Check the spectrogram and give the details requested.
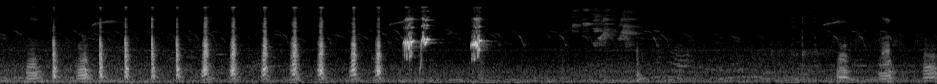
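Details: Javan myna song used to lure and train other mynas: crisp clicking notes repeated about three times a second, then two loud squeaky squawks and sparse soft calls.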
